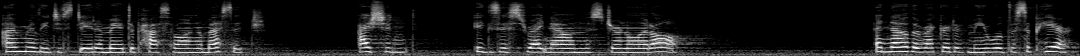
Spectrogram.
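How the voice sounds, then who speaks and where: A woman voicing a gentle, wistful teenage girl in a video game cutscene, speaking softly and earnestly. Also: high-pitched, level tone, unhurried, pauses often, slight background noise. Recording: game audio over loud music. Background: music.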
